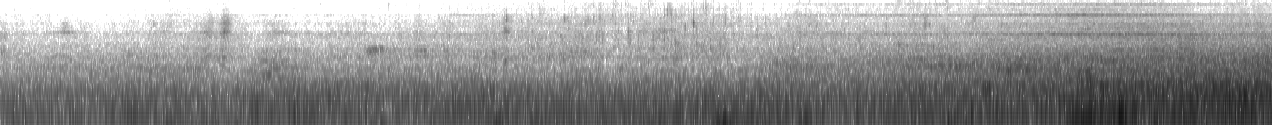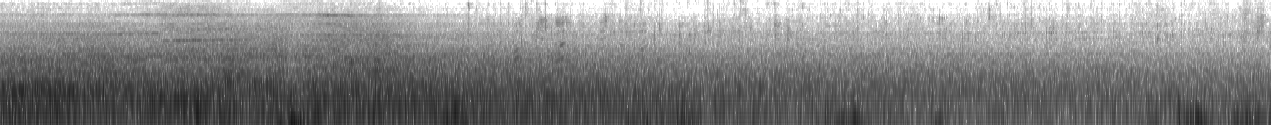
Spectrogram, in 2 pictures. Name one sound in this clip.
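Water trickles from a fountain spout into a stone basin.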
